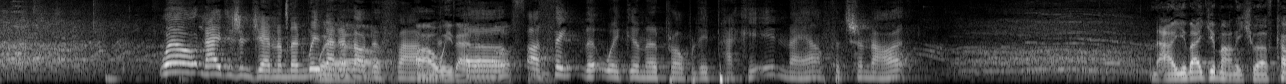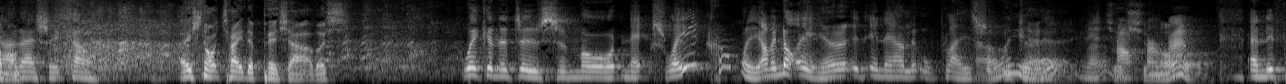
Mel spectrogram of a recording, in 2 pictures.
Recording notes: Except live, in person. Not a podcast recorded on dobly cassette tape, but actually there. Bumper four hour long live special.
